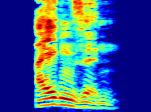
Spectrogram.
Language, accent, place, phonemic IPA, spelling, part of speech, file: German, Germany, Berlin, /ˈaɪ̯ɡn̩zɪn/, Eigensinn, noun, De-Eigensinn.ogg
- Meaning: 1. stubbornness, obstinacy, self-willedness, the quality of refusing to change one's mind, narrow-mindedness 2. idiosyncrasy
